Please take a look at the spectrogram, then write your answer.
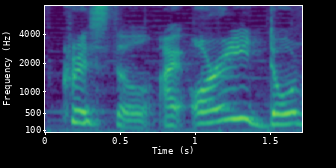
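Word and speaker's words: Krxstxl: to name her daughter confused the name is pronounced Crystal excuse me it's pronounced cricks as [ __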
